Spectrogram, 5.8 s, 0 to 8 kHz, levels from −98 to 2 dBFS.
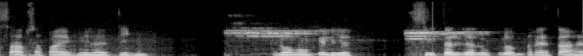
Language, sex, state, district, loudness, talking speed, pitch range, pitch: Hindi, male, Uttar Pradesh, Gorakhpur, -22 LUFS, 135 wpm, 125-165 Hz, 130 Hz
